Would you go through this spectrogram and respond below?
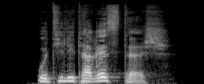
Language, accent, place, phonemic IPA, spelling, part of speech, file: German, Germany, Berlin, /utilitaˈʁɪstɪʃ/, utilitaristisch, adjective, De-utilitaristisch.ogg
- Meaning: utilitarian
